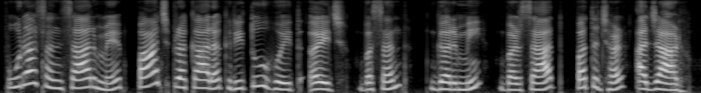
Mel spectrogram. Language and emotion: Maithili, neutral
